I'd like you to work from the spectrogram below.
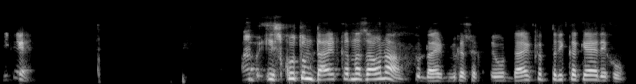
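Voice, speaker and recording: High-voiced male maths teacher, muffled. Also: animated, fairly quick, fairly bright tone, no room sound. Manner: explains step by step, asks students rhetorical questions. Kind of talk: exam-prep maths lesson.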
